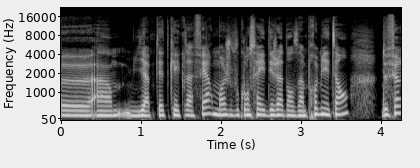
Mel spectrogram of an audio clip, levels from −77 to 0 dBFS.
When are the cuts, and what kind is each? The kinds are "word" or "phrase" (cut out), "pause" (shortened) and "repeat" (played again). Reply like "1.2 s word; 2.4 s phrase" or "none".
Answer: 1.5 s word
